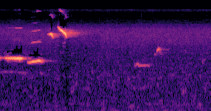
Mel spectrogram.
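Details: Morning fighting call of a brown-chested jungle flycatcher, meant to provoke other birds: a few bright high whistles, one flat and one sweeping up, then two quieter short notes after a pause.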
